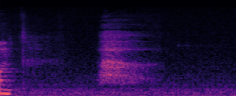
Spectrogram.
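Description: A podcast host's short, audible breath into the microphone about a second in, just after a trailing "um", over quiet room tone.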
